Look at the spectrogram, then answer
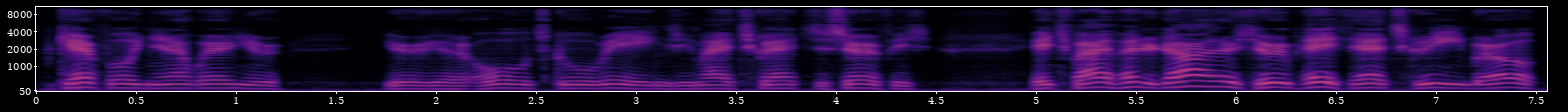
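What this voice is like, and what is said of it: Old man voice. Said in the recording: “that old man voice”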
